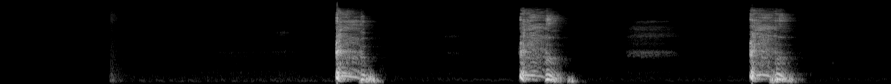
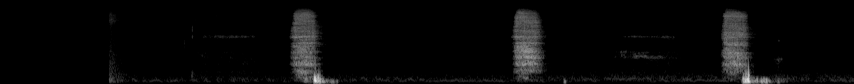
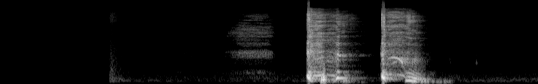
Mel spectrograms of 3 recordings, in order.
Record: {"three_cough_length": "8.9 s", "three_cough_amplitude": 32768, "three_cough_signal_mean_std_ratio": 0.28, "exhalation_length": "8.5 s", "exhalation_amplitude": 31767, "exhalation_signal_mean_std_ratio": 0.2, "cough_length": "5.4 s", "cough_amplitude": 32768, "cough_signal_mean_std_ratio": 0.28, "survey_phase": "beta (2021-08-13 to 2022-03-07)", "age": "45-64", "gender": "Male", "wearing_mask": "No", "symptom_none": true, "smoker_status": "Never smoked", "respiratory_condition_asthma": false, "respiratory_condition_other": false, "recruitment_source": "REACT", "submission_delay": "1 day", "covid_test_result": "Negative", "covid_test_method": "RT-qPCR"}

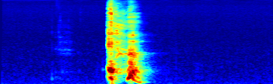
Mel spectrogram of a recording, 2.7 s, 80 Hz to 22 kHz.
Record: {"cough_length": "2.7 s", "cough_amplitude": 4996, "cough_signal_mean_std_ratio": 0.23, "survey_phase": "beta (2021-08-13 to 2022-03-07)", "age": "45-64", "gender": "Female", "wearing_mask": "No", "symptom_none": true, "smoker_status": "Never smoked", "respiratory_condition_asthma": false, "respiratory_condition_other": false, "recruitment_source": "REACT", "submission_delay": "1 day", "covid_test_result": "Negative", "covid_test_method": "RT-qPCR"}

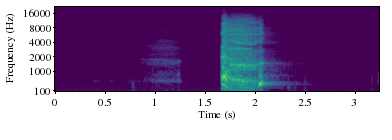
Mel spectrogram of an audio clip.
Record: {"cough_length": "3.2 s", "cough_amplitude": 23896, "cough_signal_mean_std_ratio": 0.26, "survey_phase": "beta (2021-08-13 to 2022-03-07)", "age": "45-64", "gender": "Female", "wearing_mask": "No", "symptom_cough_any": true, "symptom_runny_or_blocked_nose": true, "symptom_abdominal_pain": true, "symptom_diarrhoea": true, "symptom_fatigue": true, "symptom_fever_high_temperature": true, "symptom_change_to_sense_of_smell_or_taste": true, "symptom_onset": "3 days", "smoker_status": "Ex-smoker", "respiratory_condition_asthma": false, "respiratory_condition_other": false, "recruitment_source": "Test and Trace", "submission_delay": "2 days", "covid_test_result": "Positive", "covid_test_method": "RT-qPCR"}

